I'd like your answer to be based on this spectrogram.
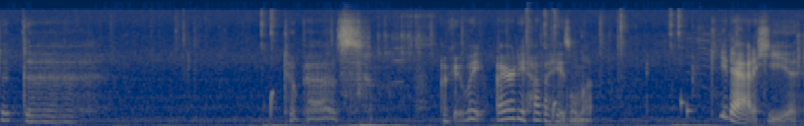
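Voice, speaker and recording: A woman's voice: a little high, moderate pace, vocal fry, a little hiss or hum. A woman from Oklahoma with a light Oklahoman accent, chatting casually with her chat while gaming, rambling and giggling at herself. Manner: rambling, self-mocking, giggly. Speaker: streamer.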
